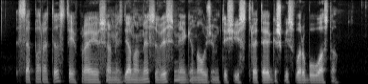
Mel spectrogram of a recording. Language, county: Lithuanian, Vilnius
